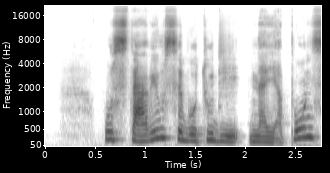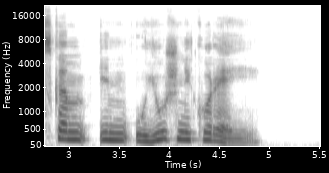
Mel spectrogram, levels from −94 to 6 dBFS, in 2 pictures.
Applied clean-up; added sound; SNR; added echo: neural mask model DeepFilterNet 3.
